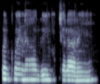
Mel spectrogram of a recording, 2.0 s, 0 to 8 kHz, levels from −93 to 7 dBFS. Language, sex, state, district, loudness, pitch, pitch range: Hindi, male, Jharkhand, Jamtara, -17 LUFS, 170 Hz, 165-175 Hz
